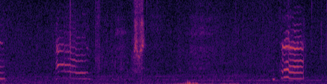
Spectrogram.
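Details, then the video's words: A male cat, afraid and hungry and needing food and reassuring touches, gives two short, thin meows several seconds apart over low rumbling background noise and a soft thud. "Why Do Cats Miaow?"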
